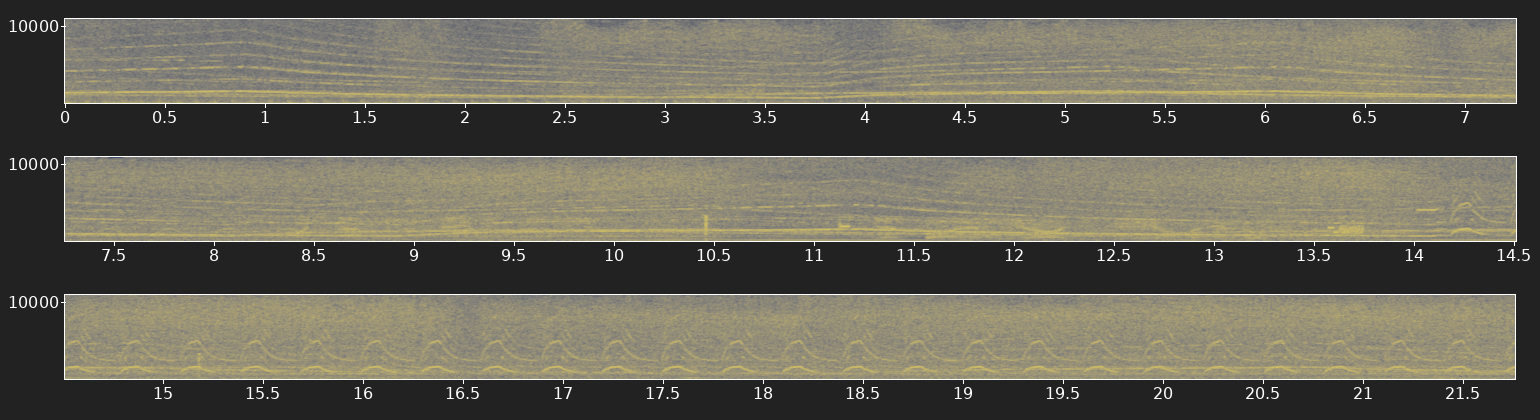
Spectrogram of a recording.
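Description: A car engine hums as the car drives along.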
